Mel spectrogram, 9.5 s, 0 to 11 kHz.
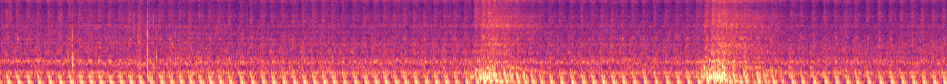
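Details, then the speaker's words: Keeway 125cc motorcycle with a Suzuki GN/GS engine, now running after a battery replacement and extra choke: even single-cylinder putter with two clean throttle blips, no knocks; healthy. "sounds pretty healthy no engine knocks no nothing so the the Assumption of the battery being the corporate was right"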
